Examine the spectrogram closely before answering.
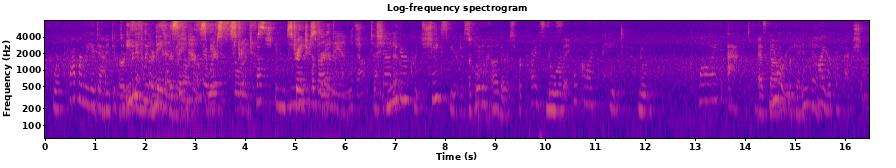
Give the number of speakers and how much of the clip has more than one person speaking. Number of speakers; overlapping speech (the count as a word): four, about 54%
